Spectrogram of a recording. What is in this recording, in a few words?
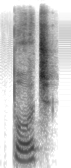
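"putsch", Indian English; Dictionary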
